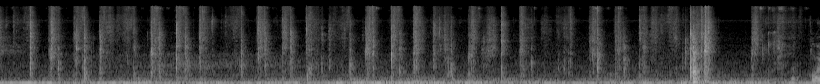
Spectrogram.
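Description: A deck of oracle cards being shuffled by hand: a quick, continuous run of soft card flicks, with one louder snap near the end.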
